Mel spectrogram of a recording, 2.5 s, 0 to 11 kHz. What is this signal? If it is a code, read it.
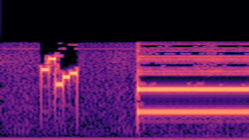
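Five-tone selective call (ZVEI), heard as quick runs of five tones, tones of about 70 ms. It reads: 88467
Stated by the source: ZVEI five-tone selective call received by SDR.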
